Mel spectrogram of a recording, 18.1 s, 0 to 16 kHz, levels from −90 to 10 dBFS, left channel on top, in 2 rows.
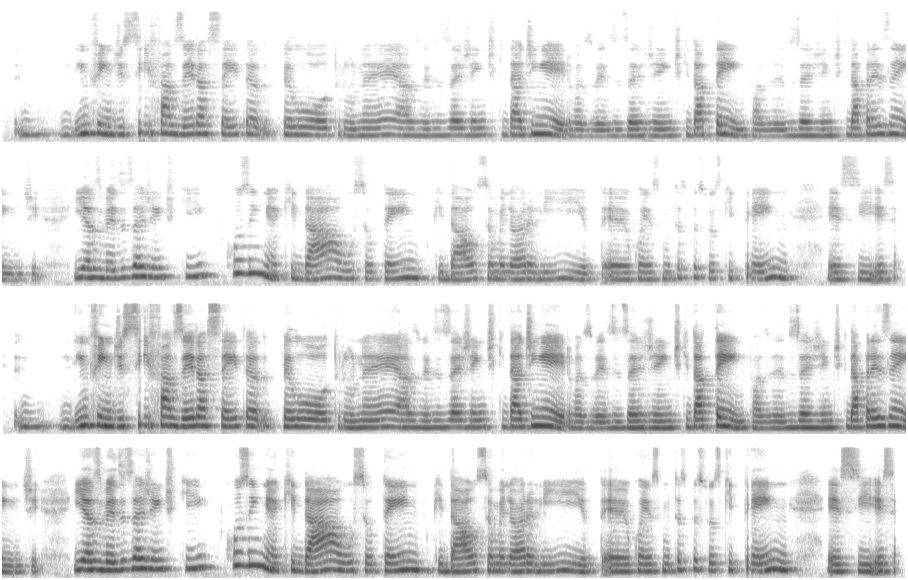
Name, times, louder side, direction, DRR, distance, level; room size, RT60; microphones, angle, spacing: voice 1, 0.1-9.5 9.8-18.0, right 6 dB, 75° right, 0.3 m, -31 dB
3.1 x 2.6 x 2.7 m
head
